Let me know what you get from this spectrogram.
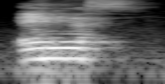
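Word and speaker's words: Aeneas: An anas is that right though a e n e a s anus anus.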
